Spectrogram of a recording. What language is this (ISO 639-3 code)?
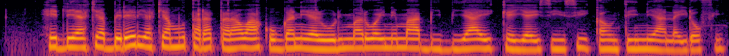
kik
